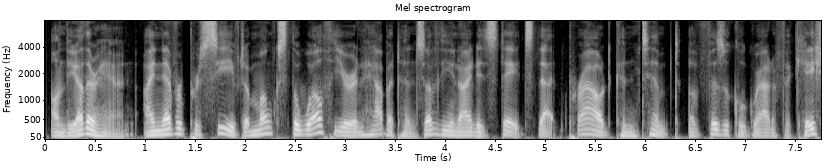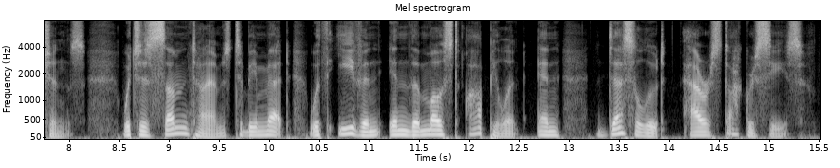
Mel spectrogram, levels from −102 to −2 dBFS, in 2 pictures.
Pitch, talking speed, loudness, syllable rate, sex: 105 Hz, 140 wpm, -21 LUFS, 5.0 syllables/s, male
